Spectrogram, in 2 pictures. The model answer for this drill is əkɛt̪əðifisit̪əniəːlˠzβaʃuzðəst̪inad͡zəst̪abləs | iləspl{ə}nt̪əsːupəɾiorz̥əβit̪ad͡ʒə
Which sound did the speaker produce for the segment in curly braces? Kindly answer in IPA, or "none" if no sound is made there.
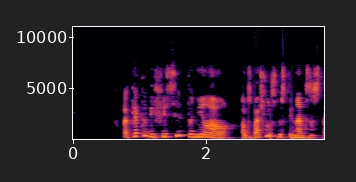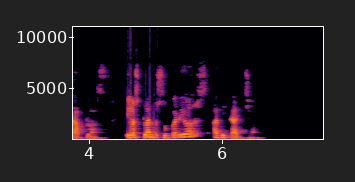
a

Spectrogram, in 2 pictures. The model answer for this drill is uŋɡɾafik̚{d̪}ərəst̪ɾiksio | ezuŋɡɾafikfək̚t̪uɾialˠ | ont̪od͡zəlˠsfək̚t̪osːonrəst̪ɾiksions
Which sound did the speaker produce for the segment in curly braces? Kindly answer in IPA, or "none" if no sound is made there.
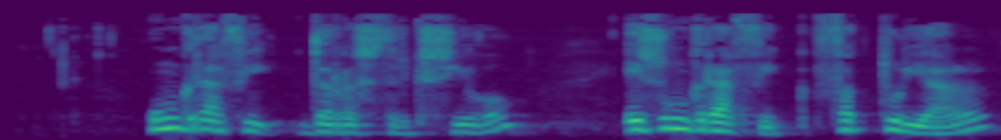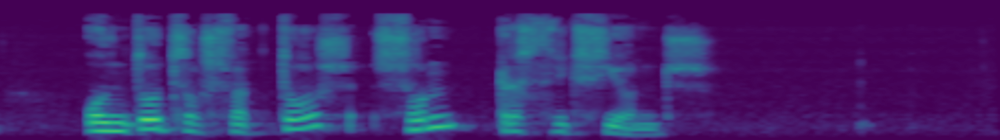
d̪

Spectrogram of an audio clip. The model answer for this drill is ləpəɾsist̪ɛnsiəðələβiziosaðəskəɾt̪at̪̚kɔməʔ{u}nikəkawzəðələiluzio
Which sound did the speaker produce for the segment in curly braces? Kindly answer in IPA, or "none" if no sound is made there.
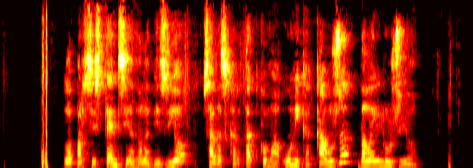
u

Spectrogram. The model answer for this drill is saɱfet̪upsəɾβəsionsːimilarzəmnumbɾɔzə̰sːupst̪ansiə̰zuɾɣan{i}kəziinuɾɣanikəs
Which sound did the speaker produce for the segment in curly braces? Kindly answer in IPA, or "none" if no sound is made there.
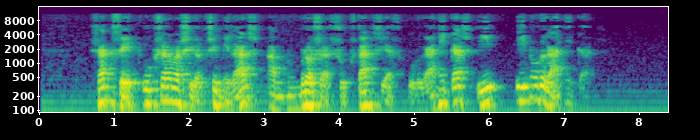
i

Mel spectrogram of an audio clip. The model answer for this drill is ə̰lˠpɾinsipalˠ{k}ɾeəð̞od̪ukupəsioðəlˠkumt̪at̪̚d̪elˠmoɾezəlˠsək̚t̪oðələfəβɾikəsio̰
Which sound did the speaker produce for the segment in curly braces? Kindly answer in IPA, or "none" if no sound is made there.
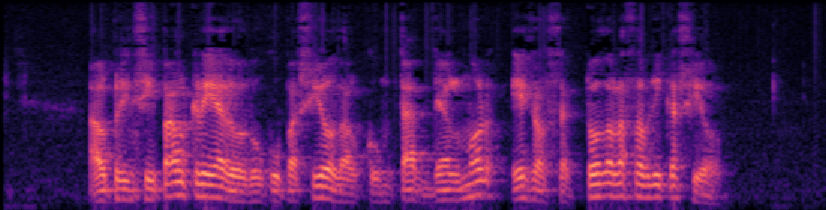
k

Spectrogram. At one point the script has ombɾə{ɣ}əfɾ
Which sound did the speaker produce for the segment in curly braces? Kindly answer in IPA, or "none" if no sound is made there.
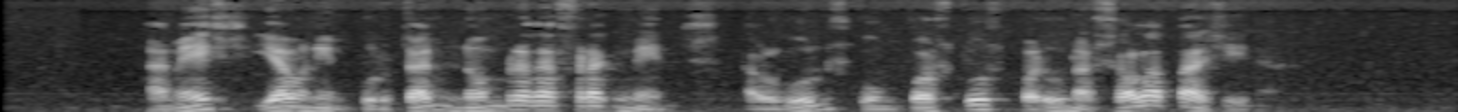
ð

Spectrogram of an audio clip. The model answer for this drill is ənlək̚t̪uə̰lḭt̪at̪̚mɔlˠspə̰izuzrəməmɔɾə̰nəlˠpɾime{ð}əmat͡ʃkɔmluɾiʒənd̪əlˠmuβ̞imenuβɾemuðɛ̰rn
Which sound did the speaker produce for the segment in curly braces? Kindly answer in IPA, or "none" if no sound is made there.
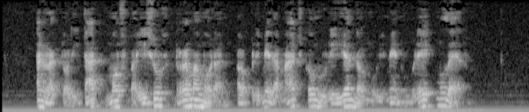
ð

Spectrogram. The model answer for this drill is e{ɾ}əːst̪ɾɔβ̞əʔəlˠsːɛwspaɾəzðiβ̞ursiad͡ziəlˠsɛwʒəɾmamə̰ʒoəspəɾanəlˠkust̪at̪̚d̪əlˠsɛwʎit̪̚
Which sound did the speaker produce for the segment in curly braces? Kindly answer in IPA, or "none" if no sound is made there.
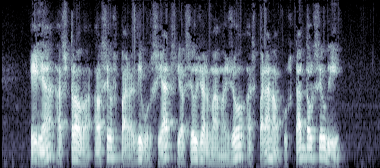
ʎ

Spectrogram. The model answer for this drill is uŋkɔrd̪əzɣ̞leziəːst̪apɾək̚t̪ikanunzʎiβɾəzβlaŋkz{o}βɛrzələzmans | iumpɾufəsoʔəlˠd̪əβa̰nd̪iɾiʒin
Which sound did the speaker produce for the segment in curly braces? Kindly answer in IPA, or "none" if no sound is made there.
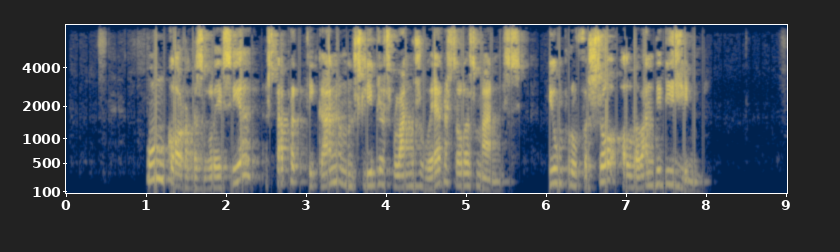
u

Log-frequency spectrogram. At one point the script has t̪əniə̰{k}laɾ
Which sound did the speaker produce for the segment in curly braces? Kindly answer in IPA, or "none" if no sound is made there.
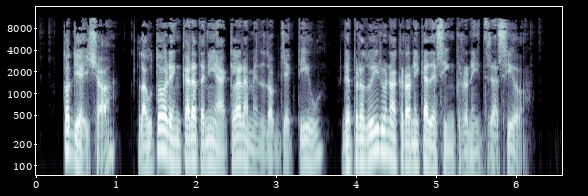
k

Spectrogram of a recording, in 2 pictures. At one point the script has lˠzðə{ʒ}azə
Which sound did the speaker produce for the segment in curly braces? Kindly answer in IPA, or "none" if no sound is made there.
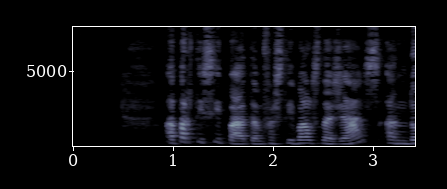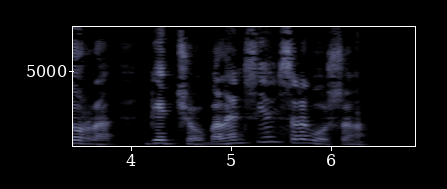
ʒ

